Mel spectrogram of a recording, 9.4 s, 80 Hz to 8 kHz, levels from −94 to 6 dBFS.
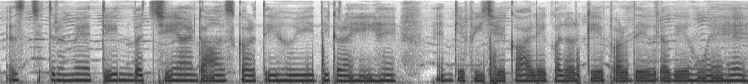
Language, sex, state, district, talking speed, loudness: Hindi, female, Maharashtra, Solapur, 130 wpm, -16 LUFS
